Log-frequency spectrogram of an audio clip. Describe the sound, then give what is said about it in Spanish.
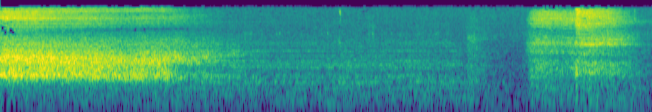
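Forceful breathing in a guided breathing exercise, pushing with the whole ribcage and belly: a long, loud, rushing exhalation fades into quieter airflow, then a sharp, strong burst of breath pushes out again near the end. No one speaks. “Exhalamos con fuerza.”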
